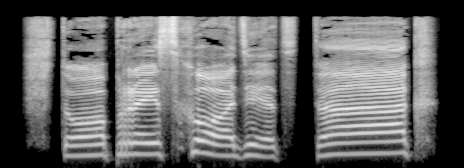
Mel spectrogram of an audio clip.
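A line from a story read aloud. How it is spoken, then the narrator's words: Louder furious growl. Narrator (Russian): Еще громче рыкнула она, будто разъяренный лев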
